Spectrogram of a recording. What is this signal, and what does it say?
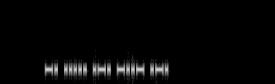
Morse code, heard as a keyed tone, about 53 wpm, 700 Hz. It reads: N5RXR
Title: USA Call Signs - 5 Characters - 8x Character Spacing - 50wpm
